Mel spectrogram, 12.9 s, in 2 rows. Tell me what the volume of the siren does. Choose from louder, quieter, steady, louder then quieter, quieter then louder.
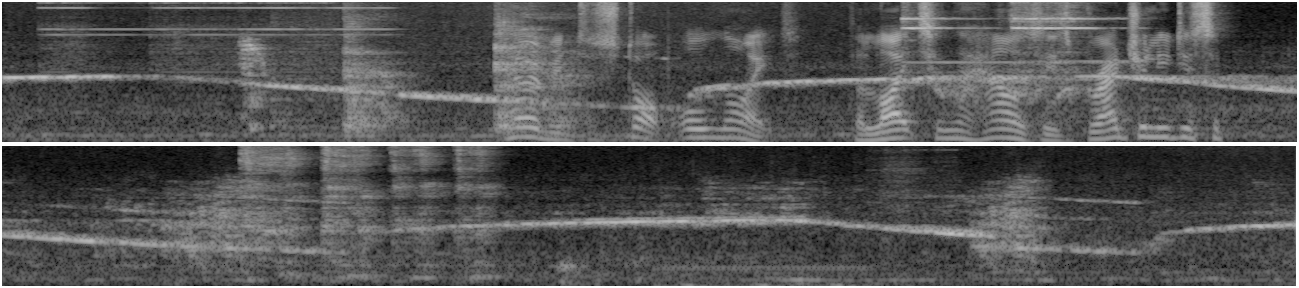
steady.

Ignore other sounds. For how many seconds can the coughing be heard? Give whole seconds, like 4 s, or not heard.
3 s.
